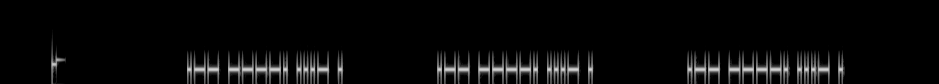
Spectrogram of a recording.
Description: Morse code, heard as a keyed tone, about 34 wpm, 700 Hz. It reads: W9VE W9VE W9VE
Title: Easy Call Signs Repeated 3x - 35wpm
